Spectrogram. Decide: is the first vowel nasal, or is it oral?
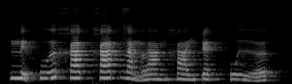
oral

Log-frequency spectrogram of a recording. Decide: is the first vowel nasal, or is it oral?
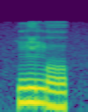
nasal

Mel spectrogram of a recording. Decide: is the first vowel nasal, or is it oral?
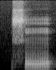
nasal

